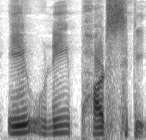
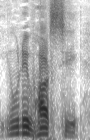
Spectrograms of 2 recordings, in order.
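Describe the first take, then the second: First: Slow, split "university" into iu-ni-bhar-siti; syllable by syllable. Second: Said in the usual way. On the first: Shown as a demonstration. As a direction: break "university" apart for a learner. Teacher splits word into syllables.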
